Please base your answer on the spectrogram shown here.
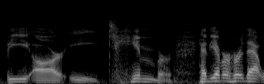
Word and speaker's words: timbre: It's the whole concept of timbre, spelled B-R-E, timbre. Have you ever heard that word before? You might have, and just didn't know what it was. Oftentimes you'll hear it pronounced also timbre, T-A-M-B-R-E.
